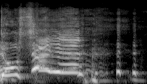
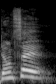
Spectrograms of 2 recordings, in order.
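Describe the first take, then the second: First: It is said in a wild, goofy voice. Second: It is said in a calm, ordinary way. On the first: "I'm getting so wacky" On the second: "at first it's like"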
